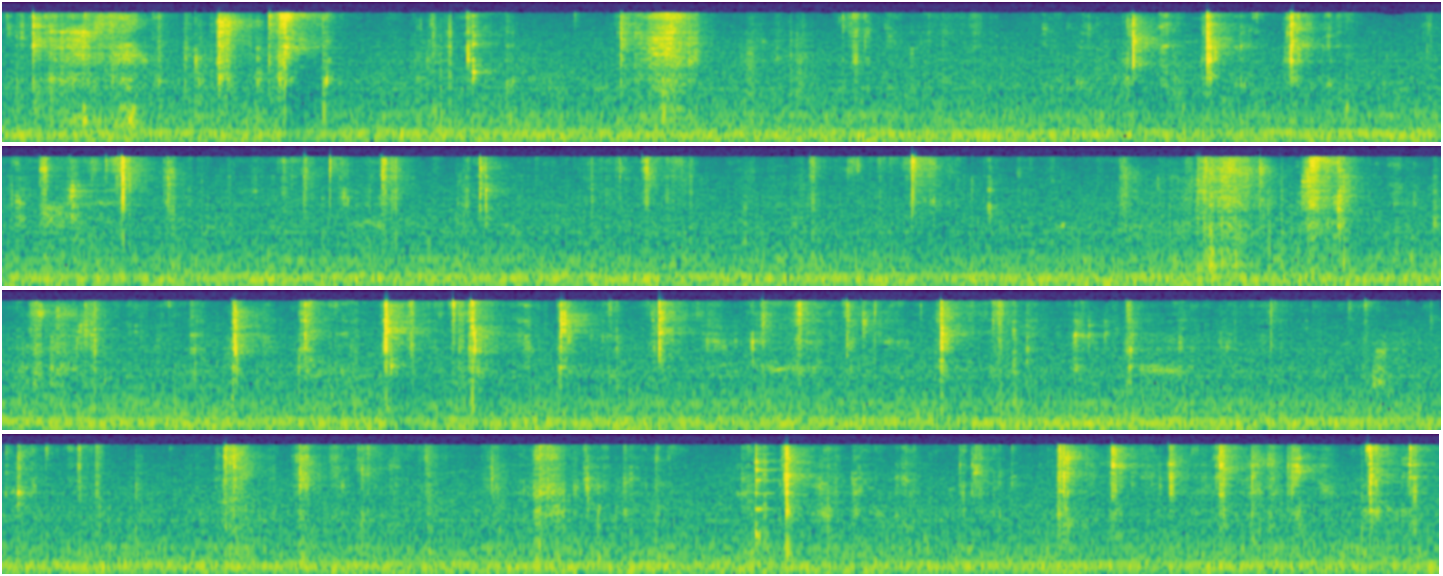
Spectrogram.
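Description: Crunching and crackling of cooked shell-on prawns being peeled and bitten, with chewing; many short, sharp crackles come irregularly throughout.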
